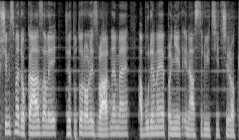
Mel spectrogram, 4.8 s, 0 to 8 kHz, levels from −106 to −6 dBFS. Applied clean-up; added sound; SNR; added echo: neural mask model RNNoise.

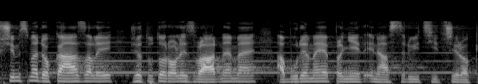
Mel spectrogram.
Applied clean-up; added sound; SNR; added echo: none; Wind instrument, woodwind instrument; 15 dB; none.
